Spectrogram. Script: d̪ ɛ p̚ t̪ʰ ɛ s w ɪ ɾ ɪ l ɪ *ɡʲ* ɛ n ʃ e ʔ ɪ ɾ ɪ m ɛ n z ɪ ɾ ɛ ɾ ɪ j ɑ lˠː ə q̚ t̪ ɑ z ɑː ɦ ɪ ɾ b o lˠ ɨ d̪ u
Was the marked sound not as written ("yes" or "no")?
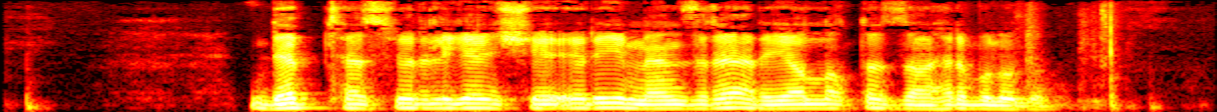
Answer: no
